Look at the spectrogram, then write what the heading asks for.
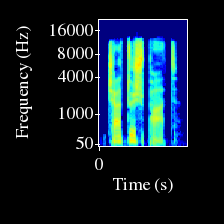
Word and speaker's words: catuṣpāt: They use the word catuṣpāt, pronounced catuṣpāt.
